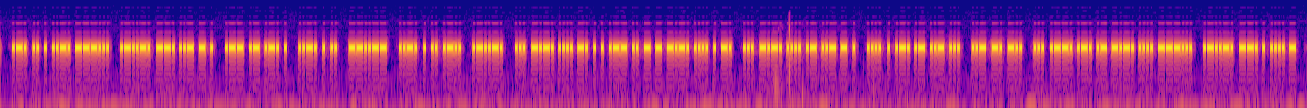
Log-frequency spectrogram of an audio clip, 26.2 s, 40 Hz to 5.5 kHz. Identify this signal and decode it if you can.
Morse code, heard as a keyed tone, about 31 wpm, 630 Hz. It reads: RIEF: "GUTE WARE FEI , FEIL " SCHNEEWITTCHEN SCHAUTE HERAUS UND SPRACH: "GEHT
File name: Schneewittchen Teil4 32wpm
